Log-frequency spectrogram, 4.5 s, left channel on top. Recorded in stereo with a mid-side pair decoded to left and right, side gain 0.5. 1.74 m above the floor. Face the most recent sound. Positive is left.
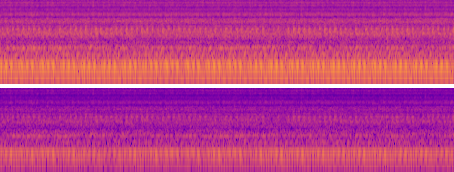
turn(degrees=70)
